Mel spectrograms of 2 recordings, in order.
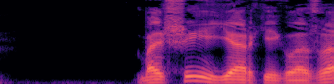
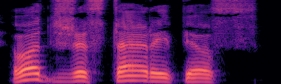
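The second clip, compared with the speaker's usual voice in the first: grudging curse; 6 semitones higher, 3 dB louder, much slower than usual. A narrator's reading. Aunt curses the old schemer.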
